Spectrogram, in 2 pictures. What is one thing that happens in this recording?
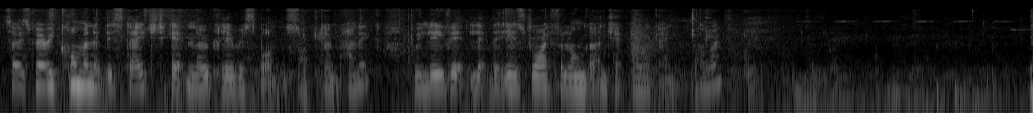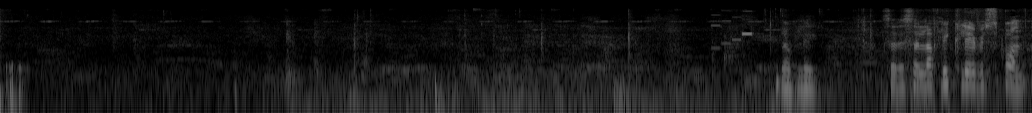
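A woman speaks softly and calmly nearby.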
